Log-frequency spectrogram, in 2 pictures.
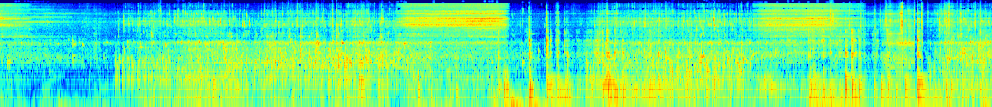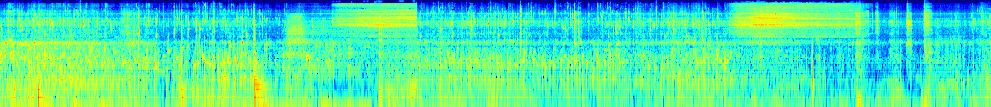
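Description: A scuba diver breathing through a regulator underwater: a short hiss about every six or seven seconds, with rushing, bubbling sound between. A few sharp knocks come through in the middle.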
